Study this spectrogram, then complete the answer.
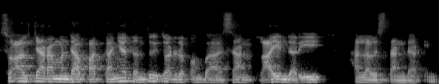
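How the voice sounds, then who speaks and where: Someone with an Indonesian accent talks at a very fast pace. The pitch varies in an ordinary way. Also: man. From Madura, Indonesia. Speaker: Islamic scholar. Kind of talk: conference talk.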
